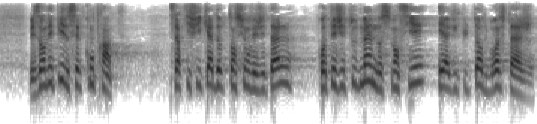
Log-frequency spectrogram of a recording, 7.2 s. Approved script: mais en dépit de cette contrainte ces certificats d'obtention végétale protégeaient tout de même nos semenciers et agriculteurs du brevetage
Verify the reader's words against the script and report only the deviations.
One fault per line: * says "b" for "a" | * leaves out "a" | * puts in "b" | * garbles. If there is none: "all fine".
* leaves out "ces"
